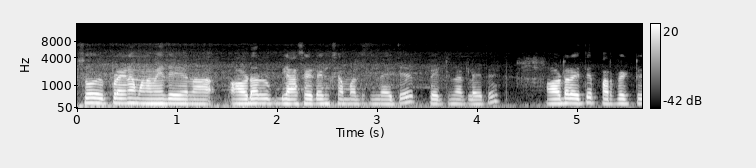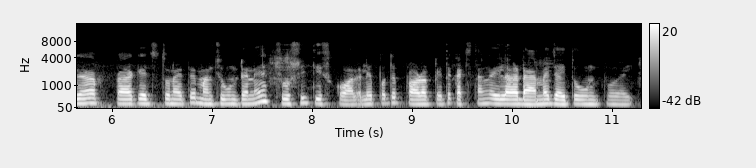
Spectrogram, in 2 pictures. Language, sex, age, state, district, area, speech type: Telugu, male, 18-30, Andhra Pradesh, Srikakulam, urban, spontaneous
